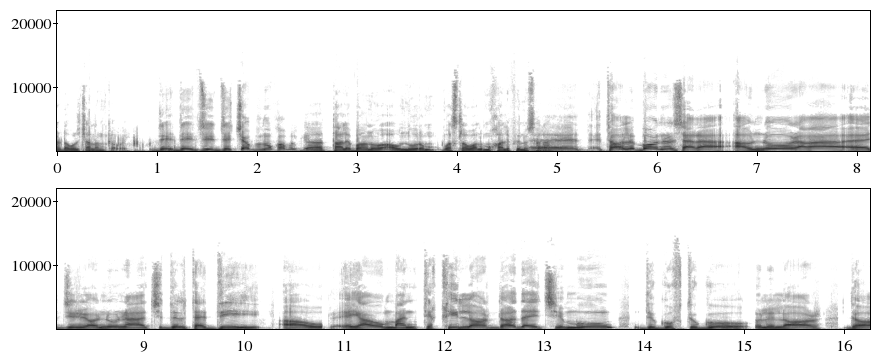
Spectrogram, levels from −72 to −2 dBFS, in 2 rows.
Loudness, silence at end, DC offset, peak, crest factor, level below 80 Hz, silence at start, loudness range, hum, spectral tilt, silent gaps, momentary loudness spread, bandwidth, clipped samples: -20 LUFS; 0 s; under 0.1%; -6 dBFS; 14 dB; -42 dBFS; 0 s; 2 LU; none; -6 dB/octave; none; 5 LU; 14 kHz; under 0.1%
